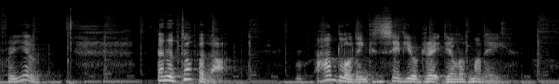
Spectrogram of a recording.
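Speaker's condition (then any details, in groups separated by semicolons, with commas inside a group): No condition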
